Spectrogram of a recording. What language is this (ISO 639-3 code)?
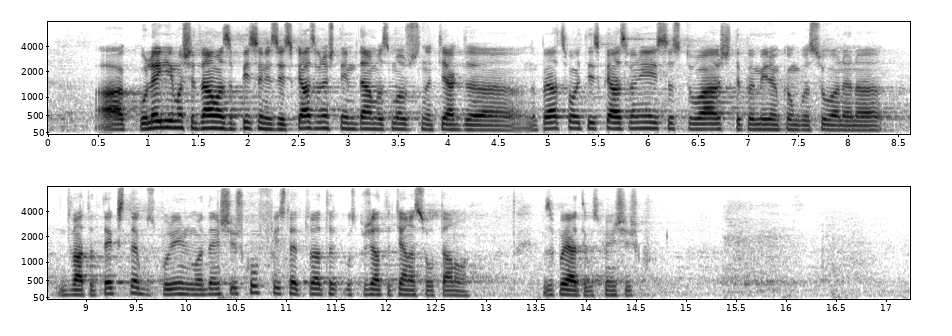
bul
